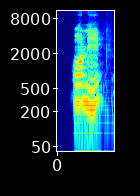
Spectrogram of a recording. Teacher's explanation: অধ্বনির উচ্চারণ যদি অয়ের মতোই থাকে তাহলে তাকে বিবৃত বলে।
